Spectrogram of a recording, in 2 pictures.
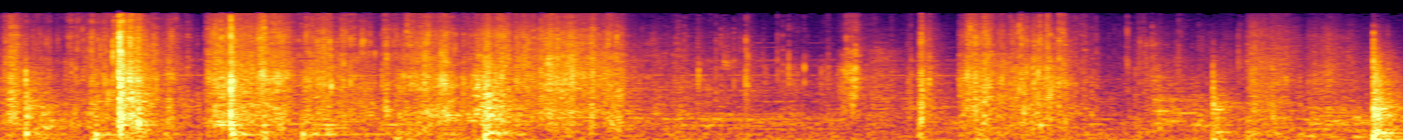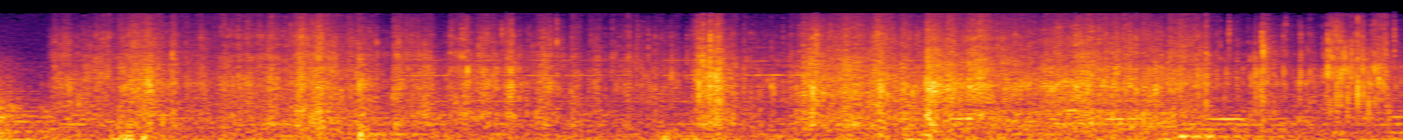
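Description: Clear plastic wrapping crinkling and rustling as it is pulled off a device by hand, busiest in the first few seconds, then lighter crackles as small plastic bags of wires are handled.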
